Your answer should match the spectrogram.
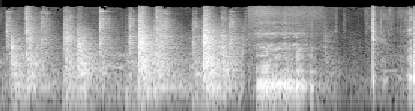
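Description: An agitated horse kicks a wooden stable door again and again, wanting food, the heavy thuds landing at an uneven pace, with a brief rustling scrape before one last sharp knock.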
